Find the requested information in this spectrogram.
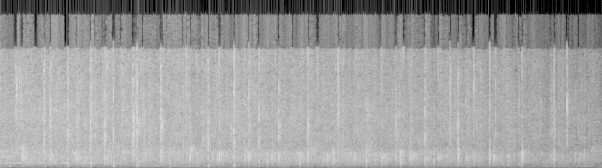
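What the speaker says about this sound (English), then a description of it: "So would you give this university a nice round of applause?" A choir concert audience applauds a university with a dense, steady round of clapping from a large crowd that holds through to the end.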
